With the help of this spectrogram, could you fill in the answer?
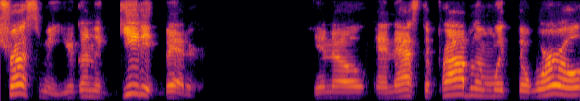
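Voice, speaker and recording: In a dry, close sound with no echo, a man speaks fairly slowly at a high pitch, his loudness swinging a lot. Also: lively intonation. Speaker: bible teacher. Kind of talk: sermon. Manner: slow, deliberate.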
